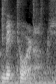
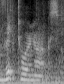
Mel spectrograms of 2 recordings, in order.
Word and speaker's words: Victorinox: Victorinox. Oh, Victorinox.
